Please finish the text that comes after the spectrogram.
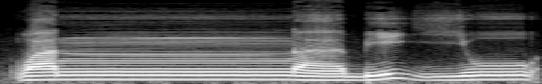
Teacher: Maka karena dia ghunah musyaddadah, cara membacanya kita gunahkan. Jadi bagian wan suaranya kita tahan, kita panjangkan sejenak.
